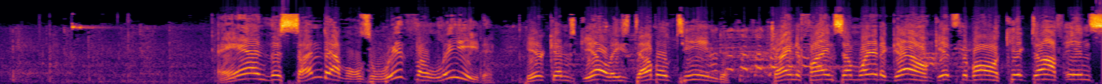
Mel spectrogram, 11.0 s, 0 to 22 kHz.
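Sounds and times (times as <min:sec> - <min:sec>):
basketball dribbled on hardwood: 0:00.0 - 0:02.2
gym background noise: 0:00.0 - 0:11.0.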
